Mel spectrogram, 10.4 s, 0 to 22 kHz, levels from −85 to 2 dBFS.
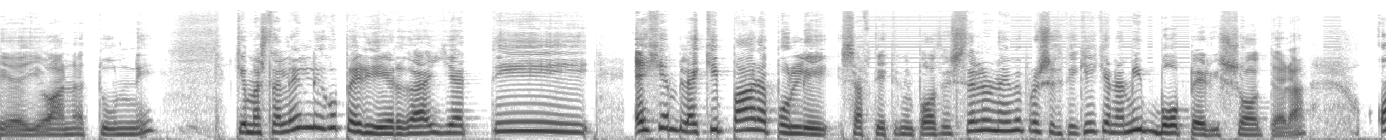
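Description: A speech clip. From 6.42 s, after "εμπλακεί πάρα πολύ σε", computer activity noise buzzes to the end, pulsing around 500 Hz, roughly 35 dB below the speech. Changing processor load disturbs the shared audio ground.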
